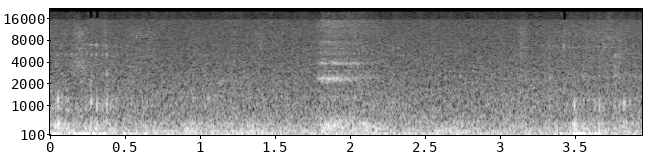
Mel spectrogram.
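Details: Quiet, continuous low purring from a domestic cat indoors while paper collage and journaling work goes on, faint paper handling sounds layered over the even rumble.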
